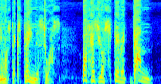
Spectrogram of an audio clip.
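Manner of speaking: hissing, sibilant, high-pitched tone. Reading a queen demanding an explanation: hissing whisper. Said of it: "In a hissing whisper".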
